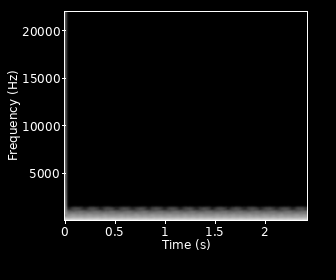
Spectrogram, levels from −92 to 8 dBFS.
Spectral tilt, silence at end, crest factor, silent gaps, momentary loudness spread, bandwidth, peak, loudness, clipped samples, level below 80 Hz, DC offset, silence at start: -13.5 dB/octave; 0 s; 6 dB; none; 0 LU; 1 kHz; 0 dBFS; -12 LUFS; under 0.1%; -8 dBFS; under 0.1%; 0 s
